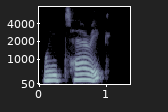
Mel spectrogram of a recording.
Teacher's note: so the O is like a schwa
